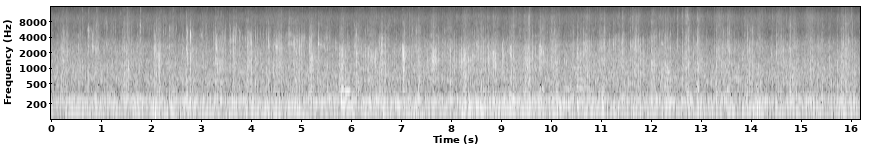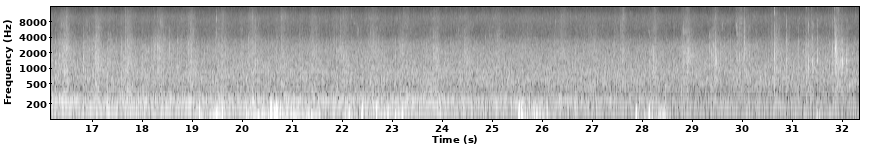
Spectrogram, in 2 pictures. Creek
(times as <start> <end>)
0.0 18.9, 28.6 32.3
